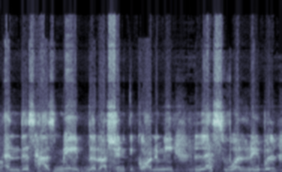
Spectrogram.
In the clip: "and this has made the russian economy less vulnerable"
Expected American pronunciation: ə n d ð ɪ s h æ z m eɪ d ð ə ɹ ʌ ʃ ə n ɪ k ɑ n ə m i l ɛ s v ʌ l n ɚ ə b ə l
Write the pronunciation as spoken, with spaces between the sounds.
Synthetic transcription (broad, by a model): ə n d ɪ s h æ z m eɪ d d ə ɹ ʌ ʃ ə n ɪ k ɑ n ə m i l ɛ s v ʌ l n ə b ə l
